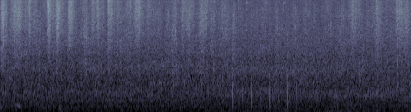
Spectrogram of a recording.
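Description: A stream rushes over rocks nearby.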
